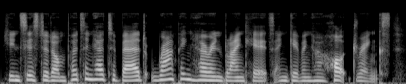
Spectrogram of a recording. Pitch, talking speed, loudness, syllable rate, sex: 185 Hz, 235 wpm, -18 LUFS, 5.8 syllables/s, female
